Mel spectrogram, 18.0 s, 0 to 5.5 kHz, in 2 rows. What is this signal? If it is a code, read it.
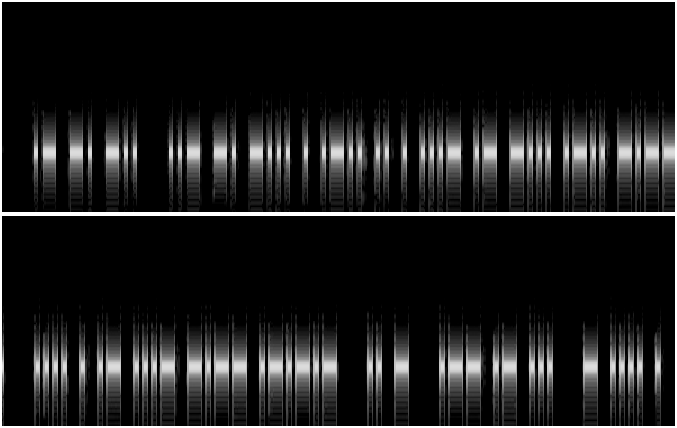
Morse code, heard as a keyed tone, about 20 wpm, 600 Hz. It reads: AND UNBELIEVABLY HEAVY. IT WAS THE
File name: the old man and the sea / the old man and the sea part 1 20wpm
